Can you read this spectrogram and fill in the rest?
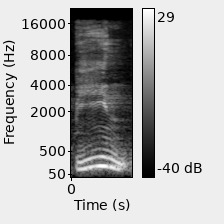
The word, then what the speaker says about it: been: I've only been 너무 하지 마시고요. been이라고 하시면은 b-e-a-n 콩처럼 되니까요. I've only been to 경주 and Seoul so far 이렇게 been이라고 발음해 주시는 게 훨씬 더 미국인스럽습니다. 아시겠죠? – 예.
